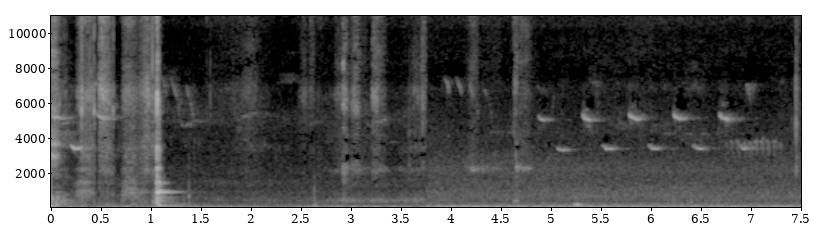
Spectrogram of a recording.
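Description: A small songbird singing faintly, repeating a short two-note phrase, a higher note then a lower one, about twice a second, starting around halfway through. A single light knock comes about a second in.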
